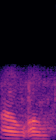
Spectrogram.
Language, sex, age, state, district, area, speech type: Bodo, female, 45-60, Assam, Kokrajhar, rural, conversation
